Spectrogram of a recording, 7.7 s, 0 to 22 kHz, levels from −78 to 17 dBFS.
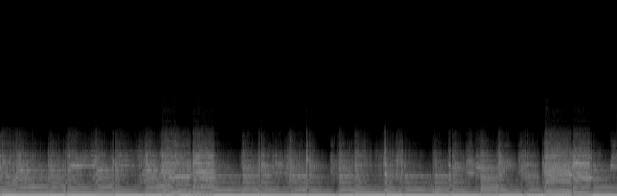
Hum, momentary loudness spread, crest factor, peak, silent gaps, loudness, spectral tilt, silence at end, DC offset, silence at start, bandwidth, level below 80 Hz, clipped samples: none; 2 LU; 10 dB; -16 dBFS; none; -25 LUFS; -6.5 dB/octave; 0 s; under 0.1%; 0 s; 7.8 kHz; -48 dBFS; under 0.1%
